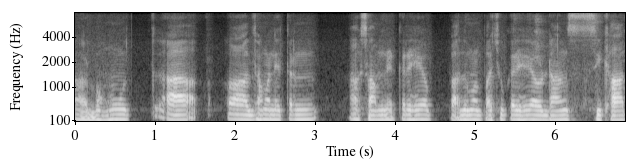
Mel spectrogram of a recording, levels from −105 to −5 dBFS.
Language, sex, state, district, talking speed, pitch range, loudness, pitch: Chhattisgarhi, male, Chhattisgarh, Rajnandgaon, 165 wpm, 125-130 Hz, -21 LUFS, 130 Hz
